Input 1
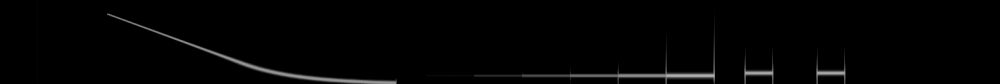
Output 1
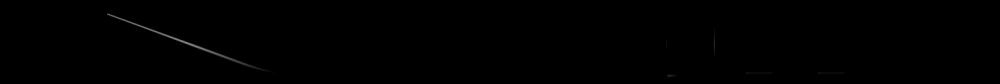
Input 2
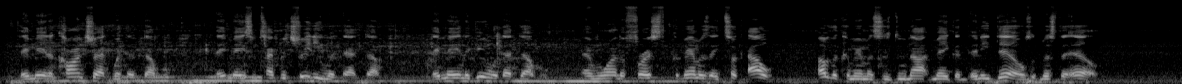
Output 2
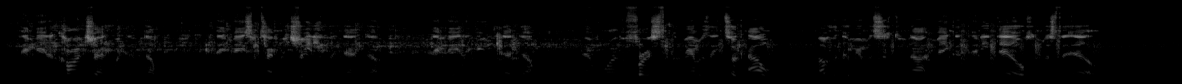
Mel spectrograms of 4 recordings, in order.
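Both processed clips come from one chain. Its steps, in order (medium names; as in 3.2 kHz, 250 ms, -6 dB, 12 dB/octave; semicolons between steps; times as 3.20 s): ladder high-pass 2 kHz, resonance 35%; decay stretcher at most 130 dB/s; trim +1 dB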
